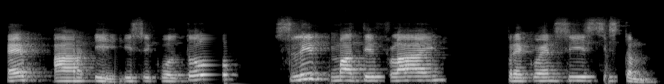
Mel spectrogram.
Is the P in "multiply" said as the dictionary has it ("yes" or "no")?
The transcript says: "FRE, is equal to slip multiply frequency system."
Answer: no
